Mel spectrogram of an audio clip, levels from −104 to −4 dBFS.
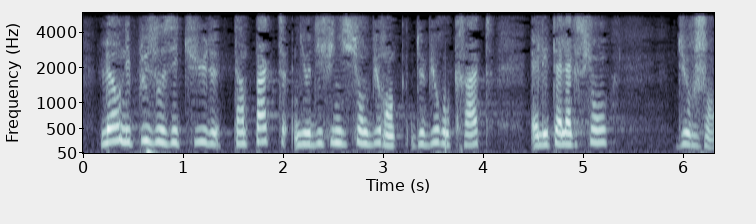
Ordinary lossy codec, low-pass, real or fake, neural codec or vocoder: none; 5.4 kHz; real; none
